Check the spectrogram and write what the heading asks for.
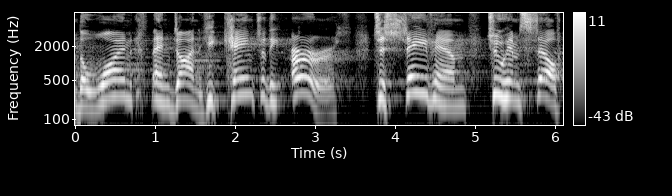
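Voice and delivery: preacher proclaiming Christ's sacrifice with fervour; fervent preaching. Acted. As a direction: build it up like a revival climax. Preaching rises to full force.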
